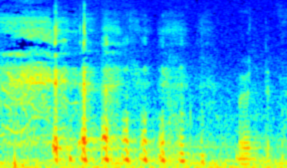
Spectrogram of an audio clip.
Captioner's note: laughter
